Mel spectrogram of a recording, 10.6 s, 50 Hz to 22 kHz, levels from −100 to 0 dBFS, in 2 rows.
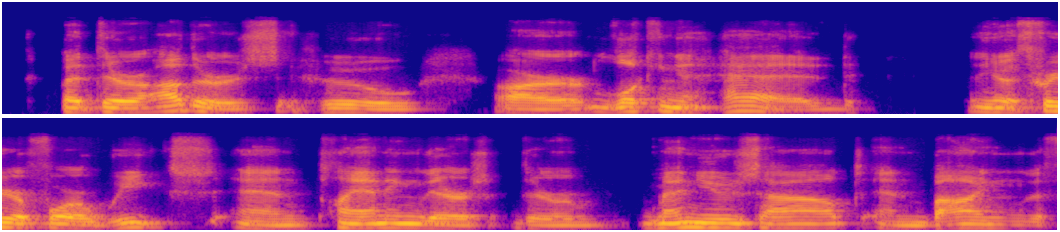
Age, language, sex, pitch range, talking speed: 50-69, English, male, 90-115 Hz, 130 wpm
